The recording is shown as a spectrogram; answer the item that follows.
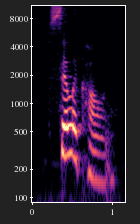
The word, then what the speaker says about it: silicon: But we stress the first is silicon. Silicon. The first word is silicone, and the second word is silicon. Listen to the difference. Silicone, silicon.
